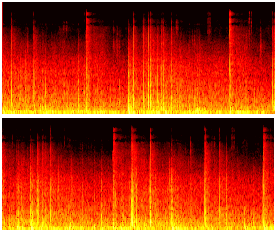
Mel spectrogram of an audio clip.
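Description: Fireworks display, with aerial shells bursting in quick, irregular succession: many sharp bangs over a continuous low rumble.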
